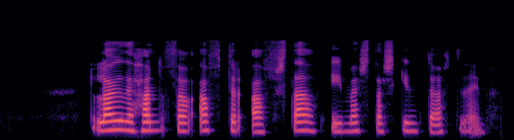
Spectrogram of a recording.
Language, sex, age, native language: Icelandic, female, 30-39, Icelandic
